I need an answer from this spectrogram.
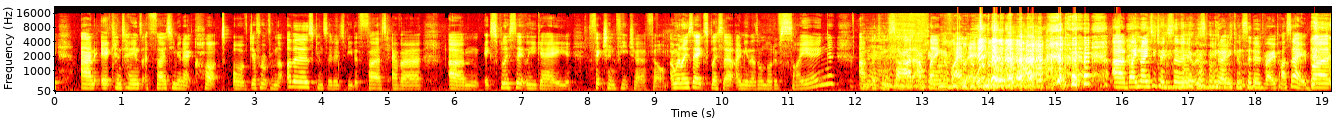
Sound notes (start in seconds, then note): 13.4 laughter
